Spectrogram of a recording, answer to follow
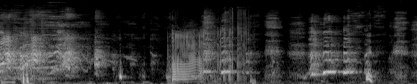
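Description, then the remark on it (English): A string of loud fart noises, buzzy and sputtering, several in a row with short gaps, mixed with bursts of laughter and breathy snickering. “That's fart noises, that's all.”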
